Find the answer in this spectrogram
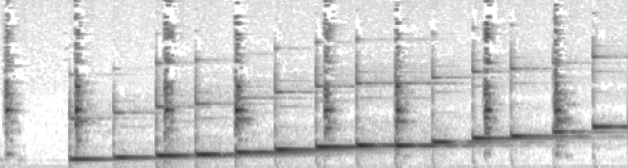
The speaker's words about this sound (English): The clock struck five.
